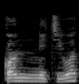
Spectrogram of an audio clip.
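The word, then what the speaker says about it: konnichiwa (こんにちは): Pengucapan Ang dalam konnichiwa terbilang sulit. – Ya, ucapkan konnichiwa dengan mengetuk irama 3 ketukan. Sekarang mari kita ucapkan bersama sambil mengetukkan tangan kita.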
